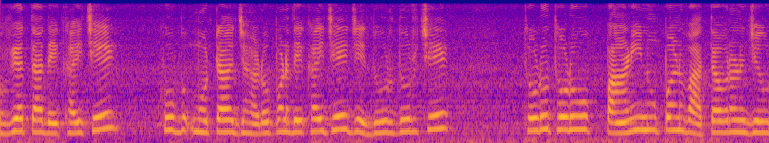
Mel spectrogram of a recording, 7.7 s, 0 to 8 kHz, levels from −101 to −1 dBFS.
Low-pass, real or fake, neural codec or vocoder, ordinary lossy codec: 7.2 kHz; real; none; none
